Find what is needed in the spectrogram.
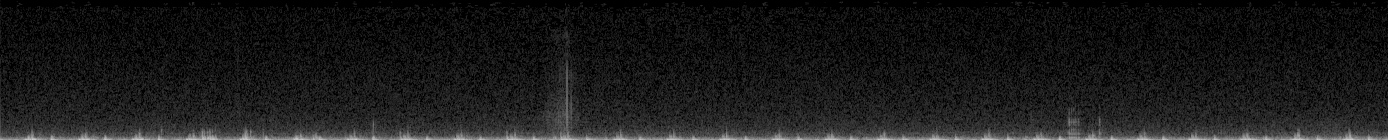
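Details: Stethoscope heart recording via lav mic after heavy caffeine intake, during a standing push into pressure; rapid heartbeat with uneven beat spacing, many skipped beats, premature ventricular contractions.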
